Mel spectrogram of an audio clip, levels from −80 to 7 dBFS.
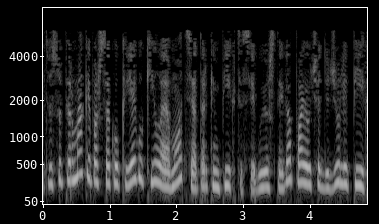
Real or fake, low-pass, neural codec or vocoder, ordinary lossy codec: real; 7.2 kHz; none; MP3, 24 kbps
